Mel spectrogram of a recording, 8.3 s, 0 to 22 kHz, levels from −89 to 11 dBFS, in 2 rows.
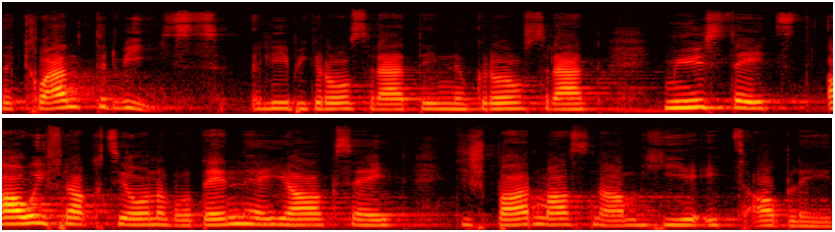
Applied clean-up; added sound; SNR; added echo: none; none; none; none.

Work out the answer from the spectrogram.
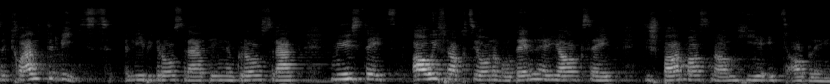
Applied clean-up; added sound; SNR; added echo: none; none; none; reverberation time 0.2 s.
